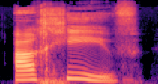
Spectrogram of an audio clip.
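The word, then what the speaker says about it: אחיו: When we add yud vav to the end of the Hebrew word ach, we pronounce it achiv, and it means his brother.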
